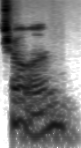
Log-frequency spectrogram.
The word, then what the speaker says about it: Chan: So in China, it was pronounced Chan.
